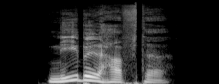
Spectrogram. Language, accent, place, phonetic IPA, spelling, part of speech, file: German, Germany, Berlin, [ˈneːbl̩haftə], nebelhafte, adjective, De-nebelhafte.ogg
- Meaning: inflection of nebelhaft: 1. strong/mixed nominative/accusative feminine singular 2. strong nominative/accusative plural 3. weak nominative all-gender singular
